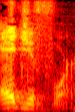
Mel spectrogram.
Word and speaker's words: Ejiofor: His name is pronounced Ejiofor. I've been saying it wrong this entire time.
